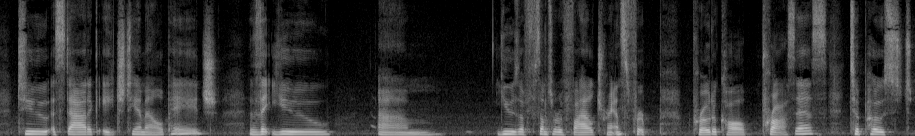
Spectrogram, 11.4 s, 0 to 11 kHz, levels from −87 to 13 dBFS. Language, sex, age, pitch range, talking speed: English, female, 30-49, 170-205 Hz, 105 wpm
